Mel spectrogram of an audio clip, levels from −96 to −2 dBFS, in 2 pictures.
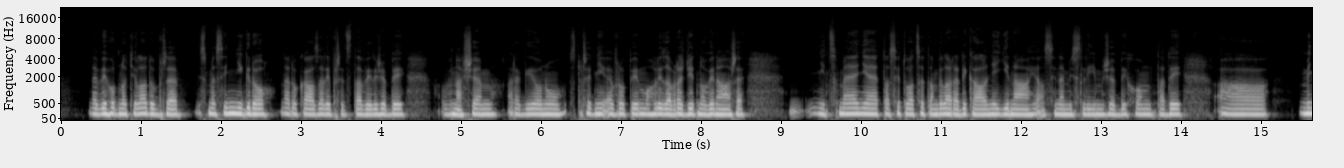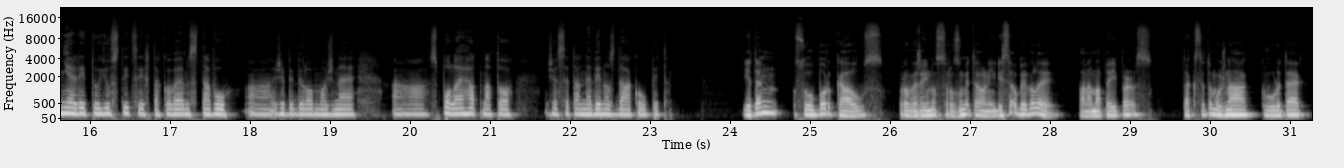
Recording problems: muffled; very; fading above 2 kHz

